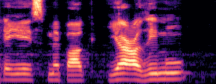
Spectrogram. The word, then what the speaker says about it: عظیم: بھی پڑھ کر۔ یا عظیم، دیکھیں اس میں تلفظ کی درستی مدنی چینل کے ناظرین بہت زیادہ ضروری ہے۔ عین و یا میم، یا عظیم۔ جب بھی آپ پانی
